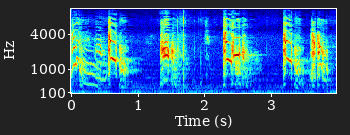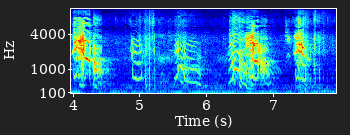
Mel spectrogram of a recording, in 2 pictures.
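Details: Fighting grey francolins, known locally as teetar, give loud, ragged, squealing notes with bent and falling slurs, in scattered bursts separated by short pauses, above a constant low mechanical hum.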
